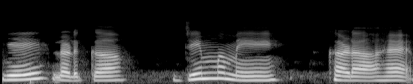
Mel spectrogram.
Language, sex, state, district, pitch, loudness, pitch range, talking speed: Hindi, female, Punjab, Fazilka, 200 Hz, -12 LUFS, 190-240 Hz, 85 wpm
